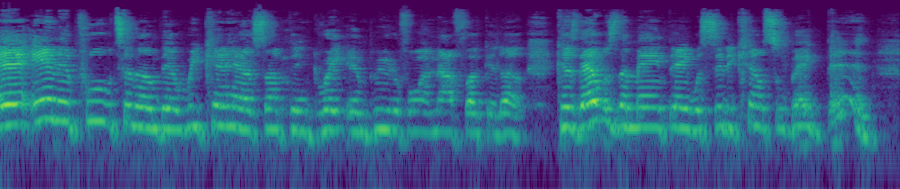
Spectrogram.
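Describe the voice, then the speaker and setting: With hardly any pauses, a woman races along at a very fast pace in a high, animated tone. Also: ordinary pitch variation. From Philadelphia. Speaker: rapper. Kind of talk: casual interview.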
